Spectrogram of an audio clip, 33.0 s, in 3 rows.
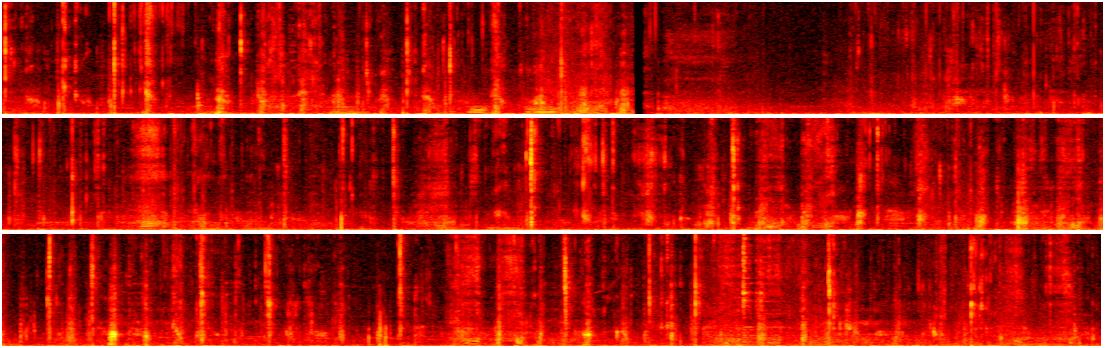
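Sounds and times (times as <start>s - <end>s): chewing and biting: 0.0s - 6.6s, 8.4s - 33.0s.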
